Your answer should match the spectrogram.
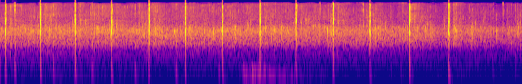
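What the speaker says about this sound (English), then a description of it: "maybe another great round of applause for Duncan Wise and Jeremy Rogers" Applause from a business summit audience in Oregon, steady dense clapping with a few sharp louder claps standing out, sustained evenly throughout and heard alone without talk.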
